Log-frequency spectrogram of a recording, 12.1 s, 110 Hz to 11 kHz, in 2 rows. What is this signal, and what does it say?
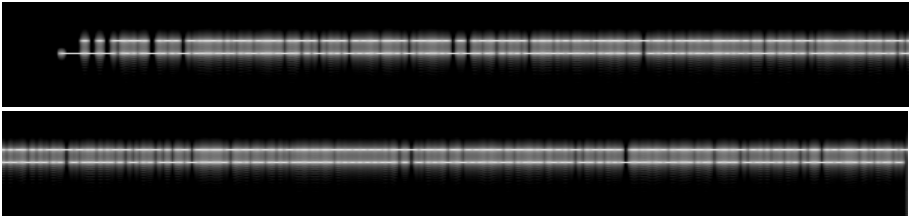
RTTY (75 baud, 850 Hz shift), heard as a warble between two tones, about 1600 Hz centre. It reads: AVNSQ USKEM MIBSM SVVAE MJQCW DNTLU WSLCK UOJIF UOQGQ TNQAO OKMRY AQNFJ IIPET GGIDC FHPOA VFDCR EFOPU OXWRH …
